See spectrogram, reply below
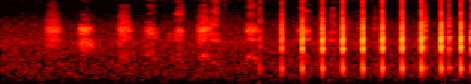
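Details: A stork pair celebrating their first egg: soft hollow knocks at first, then a fast, sharp wooden clattering of regular clicks about eight per second, growing louder toward the end.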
